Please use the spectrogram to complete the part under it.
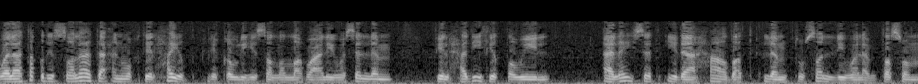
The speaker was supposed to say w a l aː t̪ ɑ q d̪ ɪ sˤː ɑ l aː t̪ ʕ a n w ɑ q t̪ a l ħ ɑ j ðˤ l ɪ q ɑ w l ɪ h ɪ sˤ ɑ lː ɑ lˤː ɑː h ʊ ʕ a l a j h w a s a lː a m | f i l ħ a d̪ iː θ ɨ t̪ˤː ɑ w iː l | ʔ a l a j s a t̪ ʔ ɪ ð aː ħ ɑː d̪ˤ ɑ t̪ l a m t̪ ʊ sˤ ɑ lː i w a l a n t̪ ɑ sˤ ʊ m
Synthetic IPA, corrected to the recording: w a l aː t̪ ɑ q d̪ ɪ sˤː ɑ l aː t̪ ʕ a n w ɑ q t̪ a l ħ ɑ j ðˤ l ɪ q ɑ w l ɪ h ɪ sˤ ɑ lː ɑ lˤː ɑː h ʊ ʕ a l a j h w a s a lː a m | f i l ħ a d̪ iː θ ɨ t̪ˤː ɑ w iː l | ʔ a l a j s a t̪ ʔ ɪ ð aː ħ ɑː d̪ˤ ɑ t̪ l a m t̪ ʊ sˤ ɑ lː i w a l a m t̪ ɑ sˤ ʊ m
